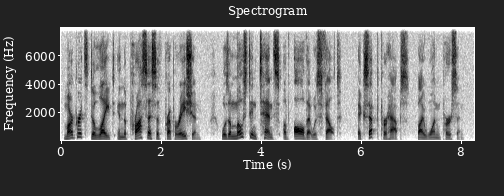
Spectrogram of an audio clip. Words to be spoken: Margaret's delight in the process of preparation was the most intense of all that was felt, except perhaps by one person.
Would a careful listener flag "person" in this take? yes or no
no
